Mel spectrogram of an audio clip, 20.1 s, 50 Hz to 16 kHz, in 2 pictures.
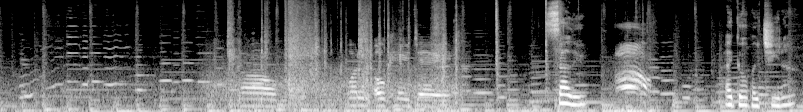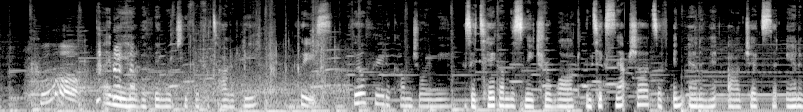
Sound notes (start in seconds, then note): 7.6 groans; 10.4 laughs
